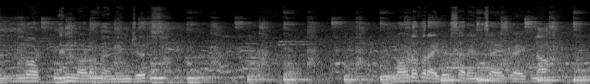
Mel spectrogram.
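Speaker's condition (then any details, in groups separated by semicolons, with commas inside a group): No condition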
